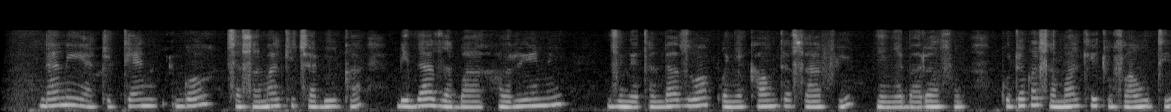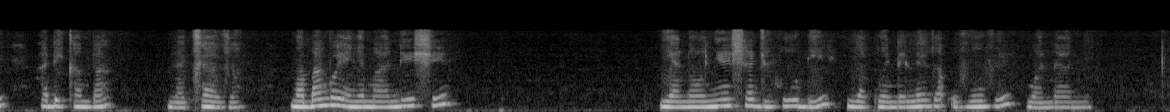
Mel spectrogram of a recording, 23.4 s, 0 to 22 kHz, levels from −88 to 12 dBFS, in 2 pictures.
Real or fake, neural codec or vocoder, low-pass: fake; codec, 44.1 kHz, 7.8 kbps, DAC; 7.2 kHz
